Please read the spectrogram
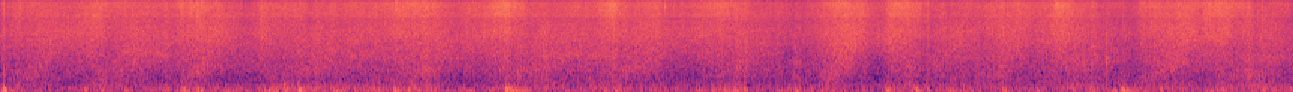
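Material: Nothing is struck.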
